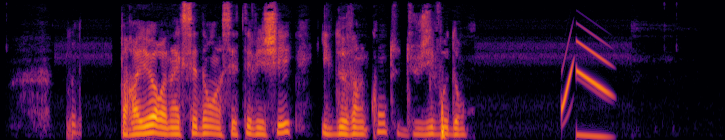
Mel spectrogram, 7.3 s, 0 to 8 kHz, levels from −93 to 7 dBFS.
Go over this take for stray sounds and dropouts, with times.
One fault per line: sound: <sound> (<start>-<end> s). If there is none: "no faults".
sound: laugh (0.7-0.8 s)
sound: chirp (5.6-6.2 s)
